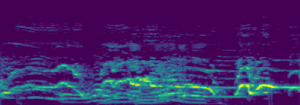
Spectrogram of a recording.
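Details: A Great Dane cries in long, wavering howls, overlapped by a Poodle's whines, after their owner took the pitbull out for a walk.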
